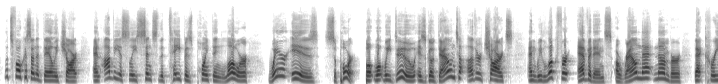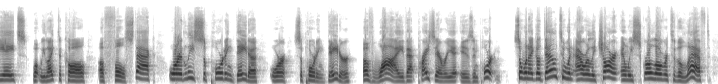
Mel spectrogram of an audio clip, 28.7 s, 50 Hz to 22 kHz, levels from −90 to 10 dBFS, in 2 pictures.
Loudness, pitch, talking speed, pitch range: -19 LUFS, 195 Hz, 160 wpm, 175-240 Hz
